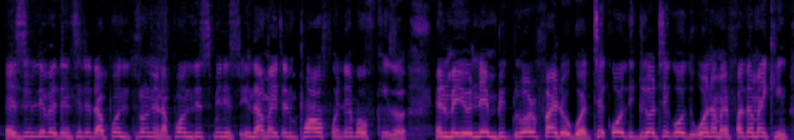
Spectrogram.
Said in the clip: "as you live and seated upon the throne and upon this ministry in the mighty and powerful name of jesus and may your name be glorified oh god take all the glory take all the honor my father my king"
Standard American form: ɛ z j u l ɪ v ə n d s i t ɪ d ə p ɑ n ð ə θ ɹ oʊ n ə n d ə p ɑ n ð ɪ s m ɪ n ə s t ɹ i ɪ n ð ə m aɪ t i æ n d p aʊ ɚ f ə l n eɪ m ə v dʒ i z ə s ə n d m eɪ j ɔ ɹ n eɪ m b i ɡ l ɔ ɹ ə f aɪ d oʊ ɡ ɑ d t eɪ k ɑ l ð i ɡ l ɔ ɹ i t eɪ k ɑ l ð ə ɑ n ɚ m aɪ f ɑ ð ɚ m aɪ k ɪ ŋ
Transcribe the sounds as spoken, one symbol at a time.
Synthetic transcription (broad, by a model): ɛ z j u l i v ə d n s i t ɪ d ə p ɑ n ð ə θ ɹ oʊ n ə n d ə p ɑ n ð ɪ s m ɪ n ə s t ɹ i ɪ n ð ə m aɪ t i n p aʊ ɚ f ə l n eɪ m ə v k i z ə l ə n m eɪ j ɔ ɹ n eɪ m b i ɡ l ɔ ɹ ə f aɪ d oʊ ɡ ɑ d t eɪ k ɑ l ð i ɡ l ɔ ɹ i t eɪ k ɑ l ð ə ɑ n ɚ m aɪ f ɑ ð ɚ m aɪ k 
